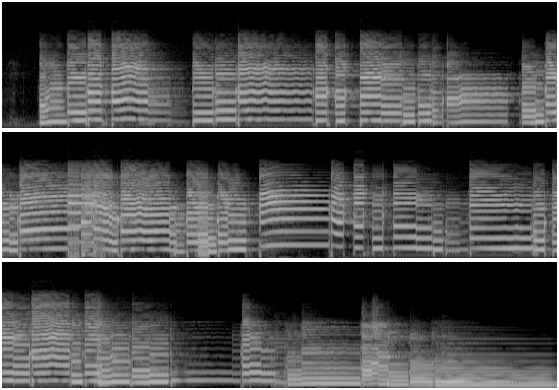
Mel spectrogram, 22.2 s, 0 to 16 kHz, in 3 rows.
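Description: A distorted electric guitar amp tone is captured with an SM57 mic position and a merged profile. Sustained overdriven chords and single notes play in a continuous run of phrases with brief gaps, and lower notes ring out at the end.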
